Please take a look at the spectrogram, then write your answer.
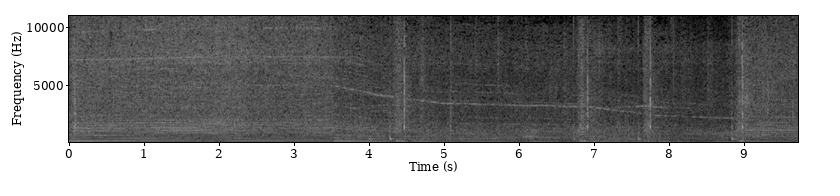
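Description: A race car in Assetto Corsa Competizione accelerating hard, a steady engine drone climbing through the revs with quick upshifts, joined by whirring tones and brief clicks, loud and close.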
